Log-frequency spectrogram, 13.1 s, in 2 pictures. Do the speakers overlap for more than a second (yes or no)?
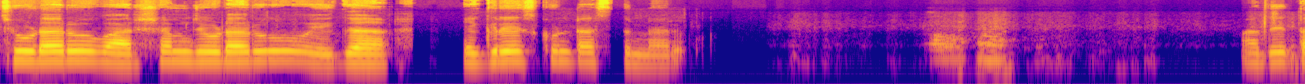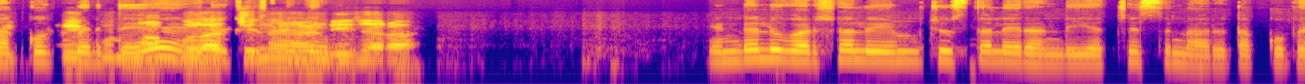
yes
